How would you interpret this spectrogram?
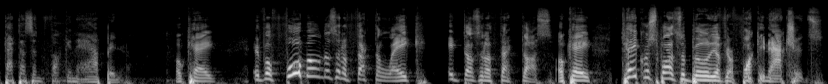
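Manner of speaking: ordinary delivery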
